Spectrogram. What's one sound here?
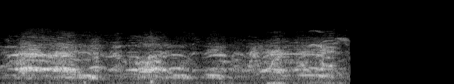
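A crowd of fans chants loudly in an open stadium.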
